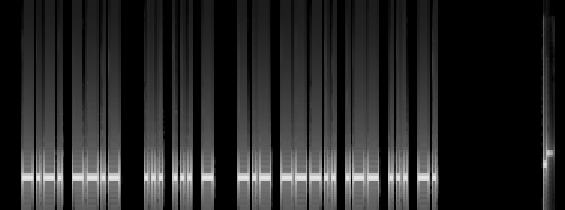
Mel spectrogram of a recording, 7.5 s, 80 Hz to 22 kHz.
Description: Morse code, heard as a keyed tone, about 25 wpm, 700 Hz. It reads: CQ SST K8WSN
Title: K1USN SST QSO Practice - 25wpm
